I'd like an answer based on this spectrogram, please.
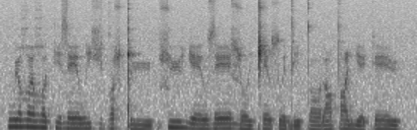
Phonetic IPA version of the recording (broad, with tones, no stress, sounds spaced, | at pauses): w y˦ ʁʷ e˦ ʁʷ i˦ k i˨ z eː˨ w i˨ ç ə˨ ɡ ɔ˦ ɬ ǃ yː˨ | ɕ yː˦ ʎ eː˨ u̯ z eː˦ ɮ o˨ i̯ ǁ e˦ sʷ e˨ d i˨ t̪ ɔ˨ ɾ o˦ tˤ e˦ ʎ e˨ k e˦˨ y̯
